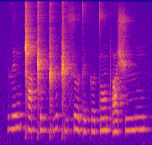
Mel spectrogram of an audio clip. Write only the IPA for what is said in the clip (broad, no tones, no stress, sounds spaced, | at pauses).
ð e ŋ ǁ ɑ ǁ u ɡ͡ǁ u ɡ͡ǁ ʉ s ɵ t e k ɵ t ɔ̃ pʼ ɑ ʃ ʉ ŋ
